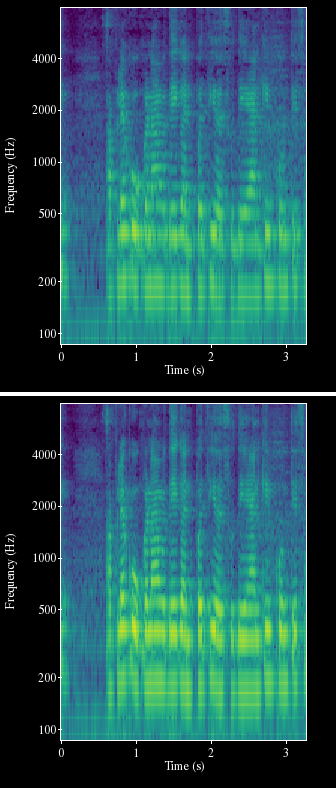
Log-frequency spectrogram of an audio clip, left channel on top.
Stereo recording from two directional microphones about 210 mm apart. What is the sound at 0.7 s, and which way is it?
Speech, 40° right (ahead or behind).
